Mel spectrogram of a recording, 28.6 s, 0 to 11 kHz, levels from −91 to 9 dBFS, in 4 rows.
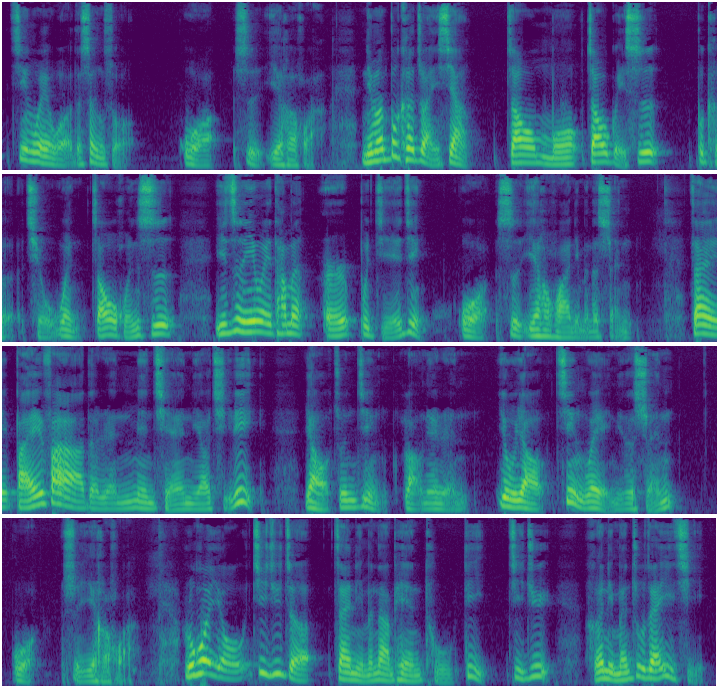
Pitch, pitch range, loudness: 145 Hz, 115-175 Hz, -17 LUFS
